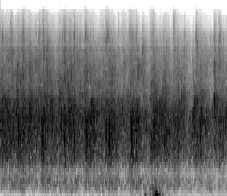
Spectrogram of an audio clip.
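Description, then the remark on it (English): An audience claps steadily for a few seconds at the announcement of a new player coming to lead the team. The clapping is a dense, even patter of many hands at a fairly constant level, with no voices heard over it. “Hey, if you want to applaud, you can, all right?”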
